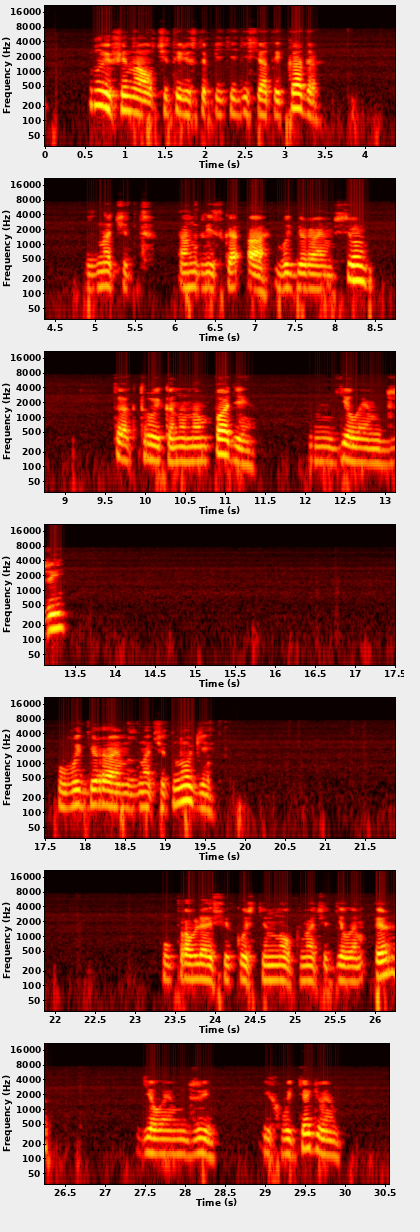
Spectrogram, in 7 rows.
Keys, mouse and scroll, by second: 1.5 click, 3.8 middle click, 6.4 a, 6.9-9.2 scroll down 2, 9.7 KP_3, 12.0 g, 18.0 click, 18.6 middle click, 19.6 shift+click, 21.0 shift+click, 21.6 shift+click, 22.4 middle click, 23.6 KP_3, 25.4 r, 27.7 g.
